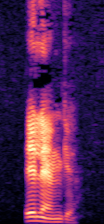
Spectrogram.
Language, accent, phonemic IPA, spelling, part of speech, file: French, France, /e.lɛ̃ɡ/, élingue, noun, LL-Q150 (fra)-élingue.wav
- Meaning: sling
